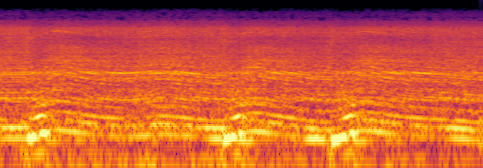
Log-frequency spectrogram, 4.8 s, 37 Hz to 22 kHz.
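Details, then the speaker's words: 2012 Chevy Equinox after jumped-timing repair and carbon-cleaned valves: revs surge and sag about once a second, rough stumbling; misfire with skewed fuel trims pulling 20% fuel, suspected cleaner in oil drawn via EVAP, bad catalytic converter. "I suppose it's mising from all that oil in there we dump oil in there cleaner c n how about Missy are we missing a hose or something why is the we are running this here we're having some issues with the fuel Trims"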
